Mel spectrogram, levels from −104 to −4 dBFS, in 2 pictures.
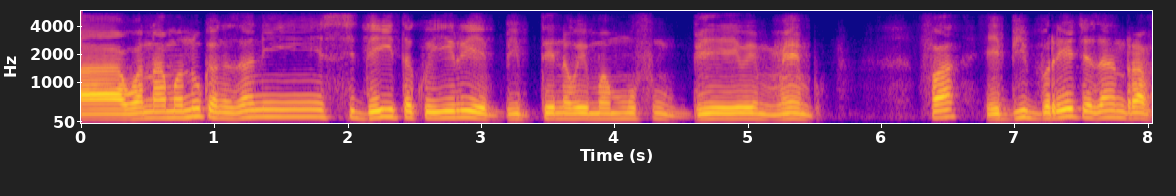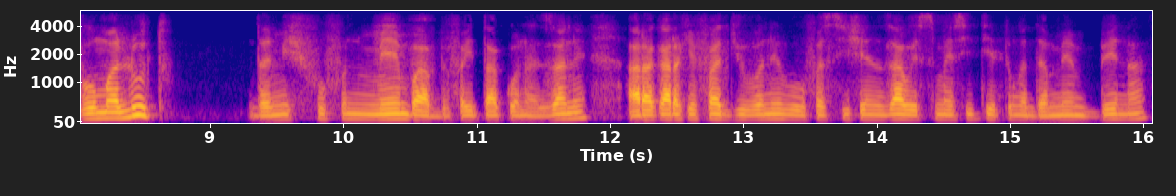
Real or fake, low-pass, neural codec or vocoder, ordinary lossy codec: real; 5.4 kHz; none; AAC, 32 kbps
